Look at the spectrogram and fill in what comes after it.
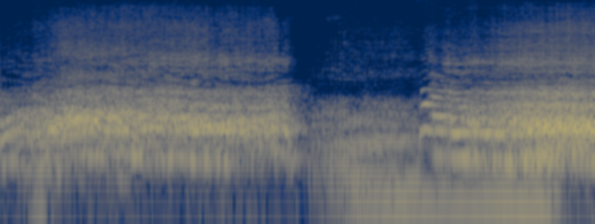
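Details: Elephant calling: a rough, harsh roar with a dip into near quiet, then a wavering brassy cry with stacked harmonics that slides into a renewed noisy bellow.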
